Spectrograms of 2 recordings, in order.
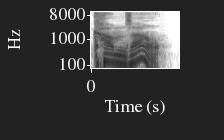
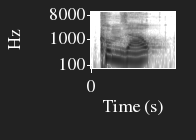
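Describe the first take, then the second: First: It is said with a standard British accent. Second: It is said with a Liverpool accent. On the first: "And received pronunciation" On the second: "That's Liverpool"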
